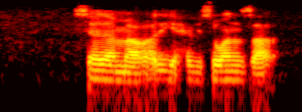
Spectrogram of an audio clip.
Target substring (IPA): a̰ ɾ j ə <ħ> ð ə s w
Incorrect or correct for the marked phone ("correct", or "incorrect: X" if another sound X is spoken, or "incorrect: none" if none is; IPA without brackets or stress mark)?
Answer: correct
